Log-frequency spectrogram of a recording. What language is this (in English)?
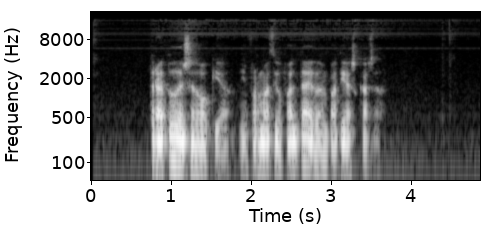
Basque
